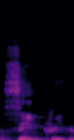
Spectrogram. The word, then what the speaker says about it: sacred: 그러니까 scare이라는 단어 대신요 고2에서는 sacred가 어휘 선택지로 나왔고요 기억해 주십시오 신성한 발음이 달라요 그러니까 sacred와 scared의 차이예요 헷갈리잖아 그치?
